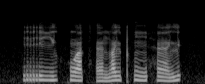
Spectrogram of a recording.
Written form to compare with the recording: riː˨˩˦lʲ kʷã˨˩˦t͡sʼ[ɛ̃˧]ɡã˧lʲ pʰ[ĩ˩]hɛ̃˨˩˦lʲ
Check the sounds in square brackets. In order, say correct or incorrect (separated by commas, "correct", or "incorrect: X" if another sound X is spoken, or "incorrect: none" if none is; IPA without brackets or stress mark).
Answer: incorrect: ɛ̃˩, incorrect: ĩ˨˩˦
